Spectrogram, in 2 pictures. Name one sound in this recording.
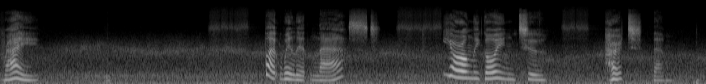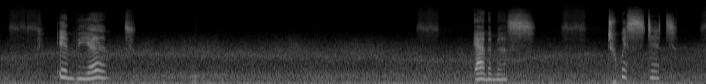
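A woman speaks quietly, close to a microphone.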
